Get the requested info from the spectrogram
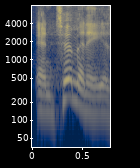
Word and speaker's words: antinomy: but it's spelled A-N-T-I-N-O-M-Y, and it's pronounced many different ways when you hear it, but antimony is the way I pronounce it.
